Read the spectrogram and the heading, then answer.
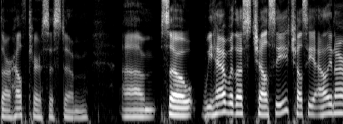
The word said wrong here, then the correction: Aliona: Am I pronouncing your last name right? – Aliona. – Aliona, thank you, yeah.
